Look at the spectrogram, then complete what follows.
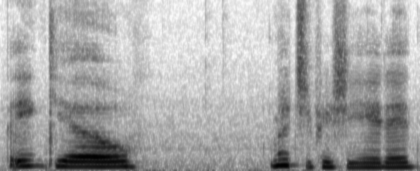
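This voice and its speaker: A woman's voice: fairly high pitch, steady tone, very slow, mellow, a little hiss or hum. A woman streaming a game casually, chatting to herself as she plays. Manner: chatty, talks to herself while playing. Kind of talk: casual livestream play, reading quest dialogue aloud.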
